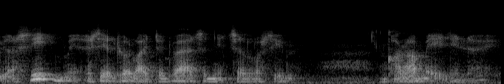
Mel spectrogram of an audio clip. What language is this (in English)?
Finnish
